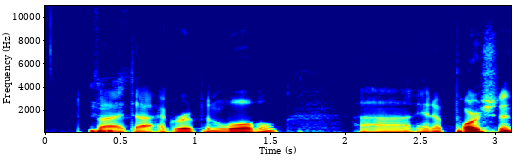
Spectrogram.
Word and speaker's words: Louisville: that's very good close you got to say it like you've got a little bourbon in your mouth and you don't want it to spill out Louisville okay we'll get there before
